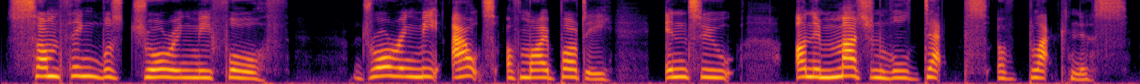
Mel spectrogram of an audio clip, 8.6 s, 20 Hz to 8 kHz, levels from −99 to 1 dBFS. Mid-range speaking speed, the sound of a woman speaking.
No: slow, 110 wpm; female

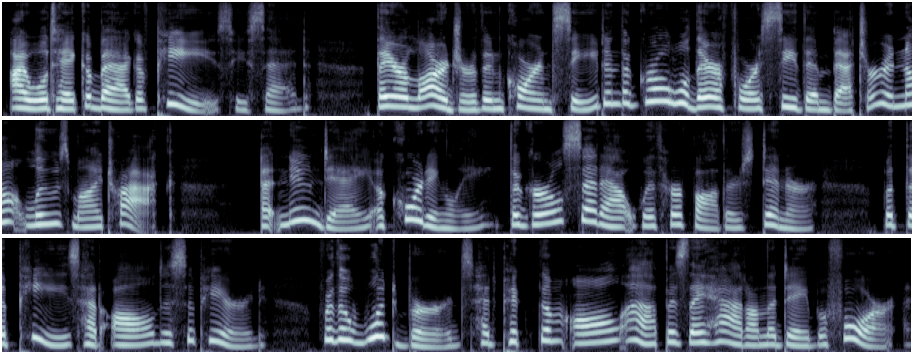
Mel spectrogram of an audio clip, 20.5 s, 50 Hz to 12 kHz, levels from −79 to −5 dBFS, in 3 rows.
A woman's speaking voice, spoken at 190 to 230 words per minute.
Yes: female; average, 195 wpm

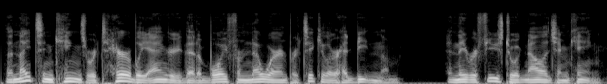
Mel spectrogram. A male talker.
Yes: male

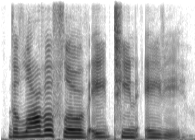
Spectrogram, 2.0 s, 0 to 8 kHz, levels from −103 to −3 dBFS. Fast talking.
No: average, 185 wpm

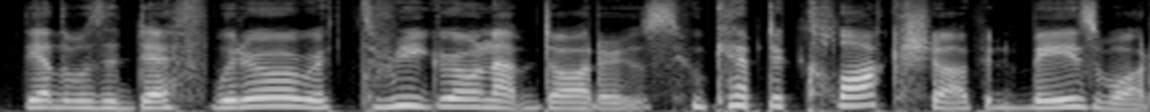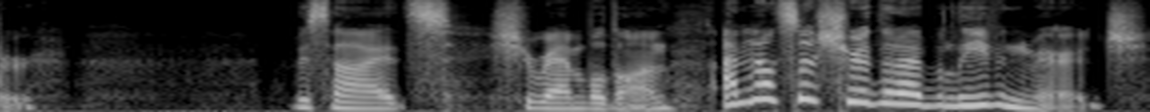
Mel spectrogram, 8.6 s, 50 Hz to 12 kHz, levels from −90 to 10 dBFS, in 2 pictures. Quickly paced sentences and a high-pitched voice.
Yes: fast, 210 wpm; high, 225 Hz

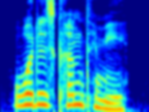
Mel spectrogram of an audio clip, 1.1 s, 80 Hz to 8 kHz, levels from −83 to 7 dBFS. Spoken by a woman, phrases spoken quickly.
Yes: female; fast, 270 wpm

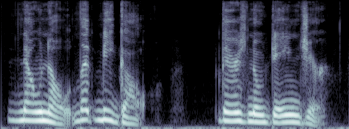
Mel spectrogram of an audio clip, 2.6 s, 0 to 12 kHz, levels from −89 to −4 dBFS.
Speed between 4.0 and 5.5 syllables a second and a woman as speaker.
Yes: 5.4 syllables/s; female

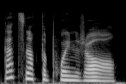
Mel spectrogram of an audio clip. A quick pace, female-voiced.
Yes: fast, 285 wpm; female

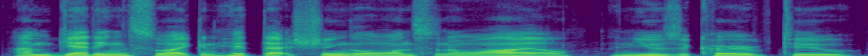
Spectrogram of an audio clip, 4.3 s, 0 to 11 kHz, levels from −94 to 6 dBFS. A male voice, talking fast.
Yes: male; fast, 235 wpm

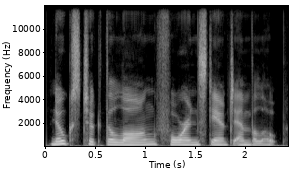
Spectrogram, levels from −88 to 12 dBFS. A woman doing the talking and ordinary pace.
Yes: female; average, 170 wpm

